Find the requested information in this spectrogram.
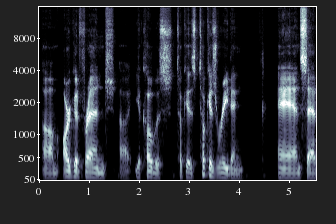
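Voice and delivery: ordinary talk, nothing marked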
